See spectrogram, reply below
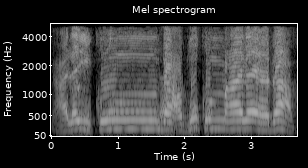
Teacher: ميم ساكن وبعدها باء نخفي الميم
